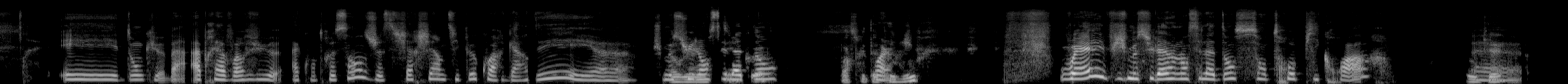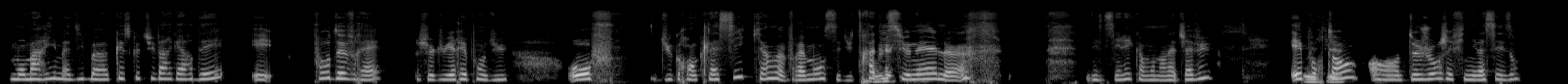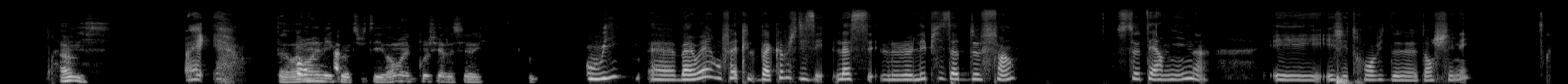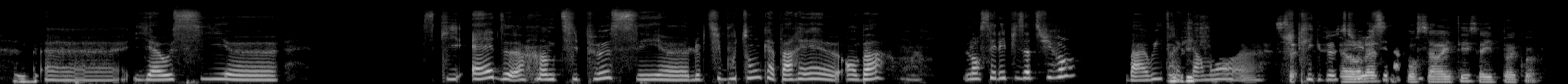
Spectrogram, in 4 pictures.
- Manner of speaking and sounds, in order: distorted speech; chuckle; laughing while speaking: "Ouais"; chuckle; static; other background noise; stressed: "aide"; chuckle; laughing while speaking: "Oui"
- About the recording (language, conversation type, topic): French, podcast, Peux-tu nous expliquer pourquoi on enchaîne autant les épisodes de séries ?
- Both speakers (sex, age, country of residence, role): female, 30-34, France, guest; male, 20-24, France, host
